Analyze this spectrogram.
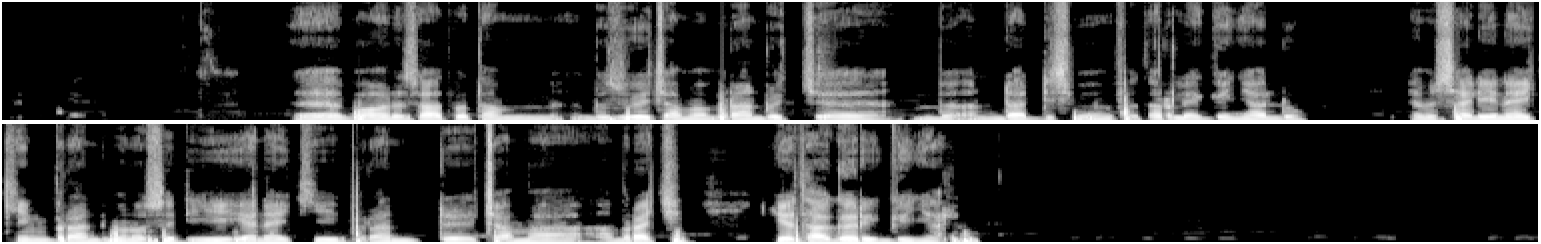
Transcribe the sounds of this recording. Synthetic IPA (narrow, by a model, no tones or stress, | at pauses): bahonəsəat̪bət̪ʼambɨzujɛt͡ʃʼamabɨɾʔand̪o̞t͡ʃː | nd̪ad̪ːisbəməfət̪ʼəɾlajɪɡːəɲːalːu | ləmɨsalejɛnajkʰinbɨɾʔand̪mənwosɨd̪jɪhjɛnajkʰibɨɾand̪t͡ʃʼamaːmɾat͡ʃː | jɛt̪ʰaɡəɾjɪɡːəɲːal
